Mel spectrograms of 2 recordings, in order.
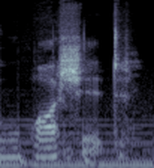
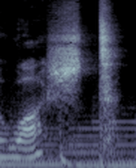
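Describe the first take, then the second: First: The ending is not a plain t sound. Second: The ending is a plain t sound. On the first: The speaker calls it wrong. "we do not say washed" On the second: The speaker calls it right. "we do the t pronunciation. We say washed"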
